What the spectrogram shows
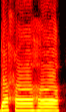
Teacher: کلمت دحاہا میں یہاں مد کا دھیان رہے. آخری میں ہم اس پر روکیں گے تو اپنی آواز 2 مد کے برابر لمبی کریں گے کیونکہ یہاں بھی مد طبیعی ہے.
